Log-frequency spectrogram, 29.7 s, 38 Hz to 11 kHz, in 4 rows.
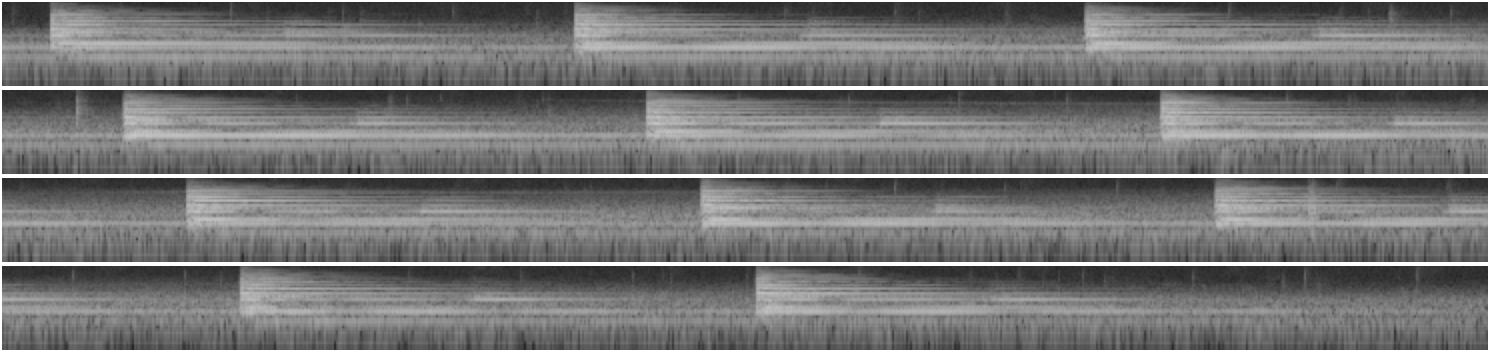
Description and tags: Church Clock Strikes 11
The church bell strikes 11 oclock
